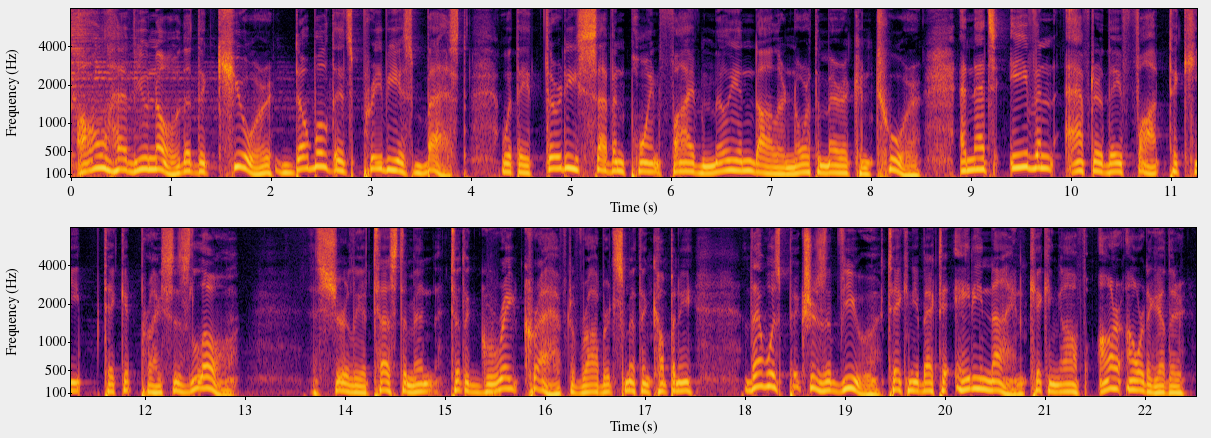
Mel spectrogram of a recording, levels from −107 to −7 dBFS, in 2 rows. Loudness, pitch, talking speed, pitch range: -25 LUFS, 145 Hz, 165 wpm, 120-165 Hz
